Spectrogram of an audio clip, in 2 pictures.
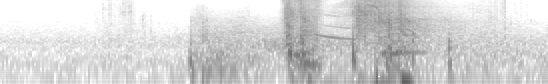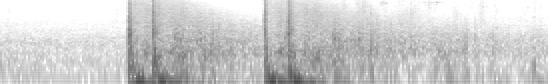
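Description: A rifle fires several loud shots.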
